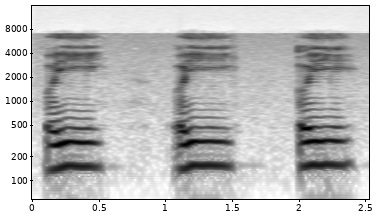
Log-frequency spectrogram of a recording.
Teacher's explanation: 땅을 나타내는 의와 사람을 나타내는 이가 합치면 의, 의, 의 이런 소리가 나요. 의로 시작했지만 이 같은 소리가 나거든요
